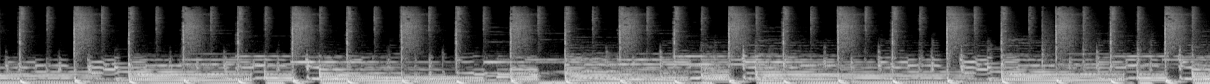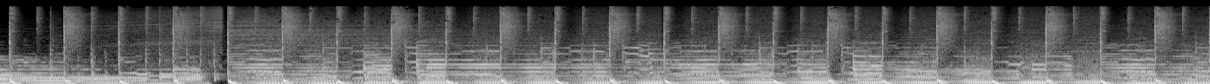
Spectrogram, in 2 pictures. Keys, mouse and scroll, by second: 0.6 shift+click, 4.3 click, 5.0 click, 6.4 d, 7.2 click, 8.7 shift+click, 11.5 click, 13.0 click, 14.5 click, 15.7 ctrl+d, 16.6-18.7 drag, 18.7 space, 20.4 ctrl+shift+click, 21.8-23.4 ctrl+shift+drag, 23.8 click.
